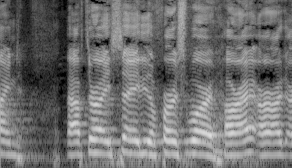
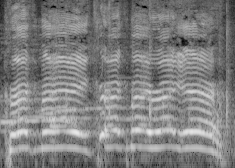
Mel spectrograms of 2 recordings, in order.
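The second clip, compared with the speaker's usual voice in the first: announcer voice; 3 semitones higher than usual. Acted. Mock show host sign-off.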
